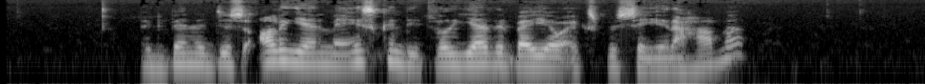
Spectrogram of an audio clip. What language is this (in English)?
Western Frisian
